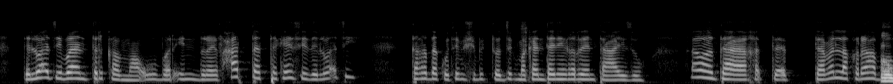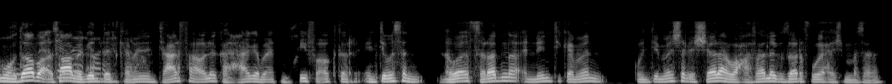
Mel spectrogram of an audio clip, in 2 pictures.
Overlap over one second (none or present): present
